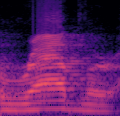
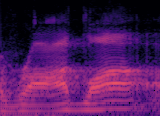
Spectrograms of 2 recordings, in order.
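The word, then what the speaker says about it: Radler: pronounce it interestingly um the best pronunciation video on it was arnold schwarzenegger because this is a law yeah and he called it a rattler i was ready to call it a rod law or whatever like they would but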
